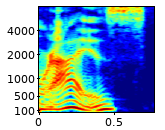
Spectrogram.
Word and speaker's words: Rhys: I love the name Rise. Yeah, RHYS.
